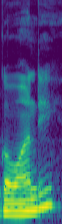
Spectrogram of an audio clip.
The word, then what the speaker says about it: Gawande: And this is based off of Dr. Atul Gawande. Am I saying his name right? His book? – Well, I think that's how he pronounces his name.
